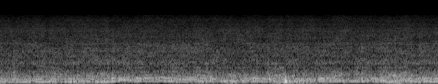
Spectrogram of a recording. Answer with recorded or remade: remade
